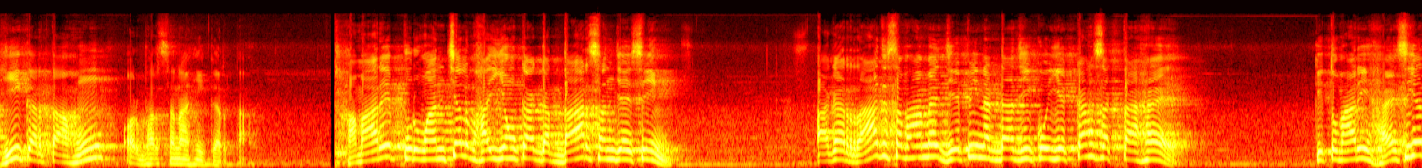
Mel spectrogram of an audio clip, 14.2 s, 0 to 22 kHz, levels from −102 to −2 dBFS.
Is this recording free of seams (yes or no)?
no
